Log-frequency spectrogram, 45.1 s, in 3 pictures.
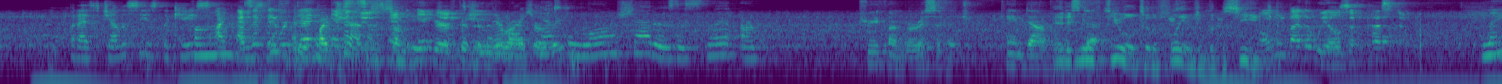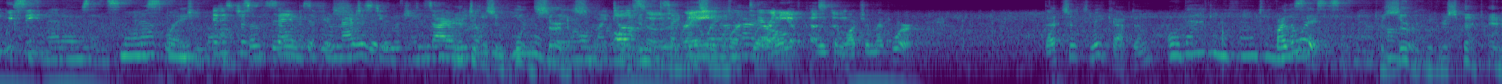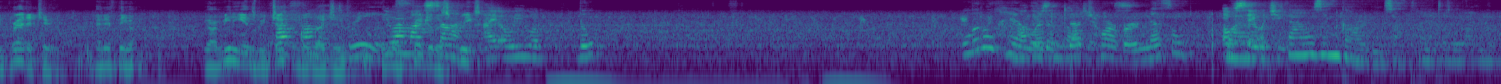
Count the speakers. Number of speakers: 8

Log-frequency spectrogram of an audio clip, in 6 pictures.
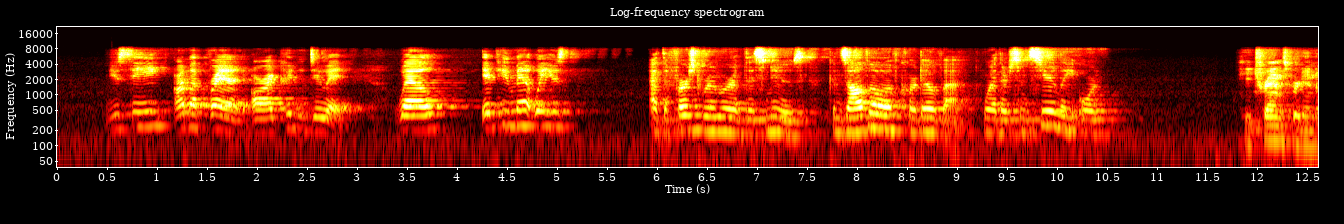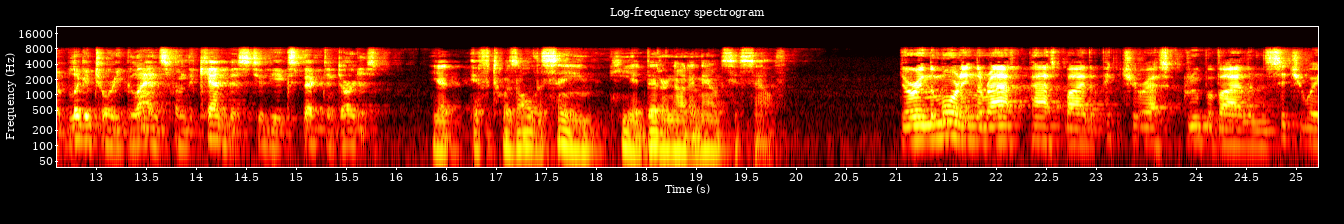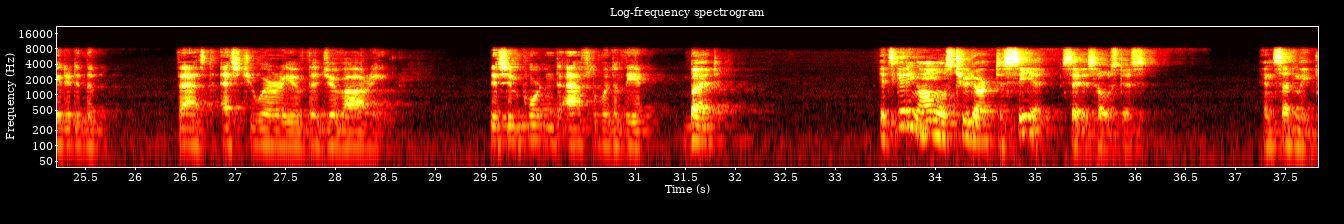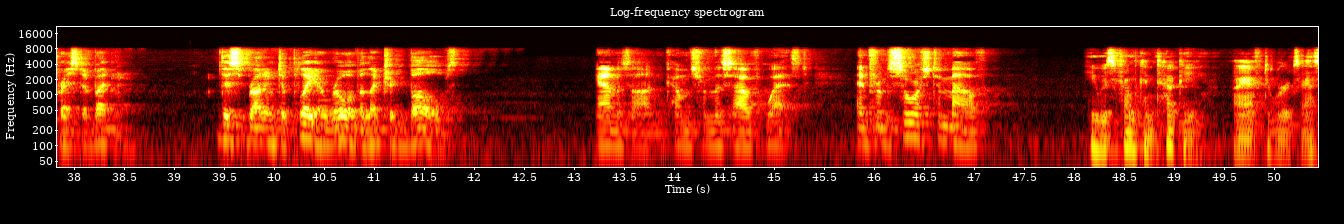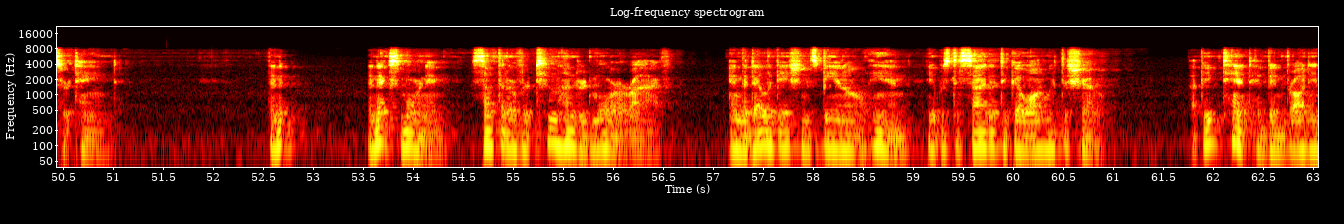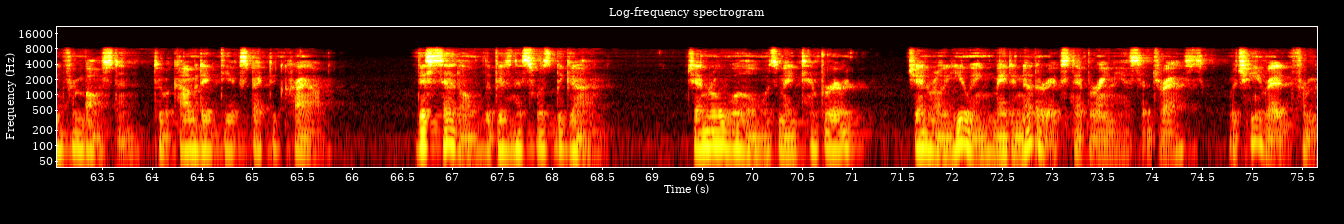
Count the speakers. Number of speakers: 5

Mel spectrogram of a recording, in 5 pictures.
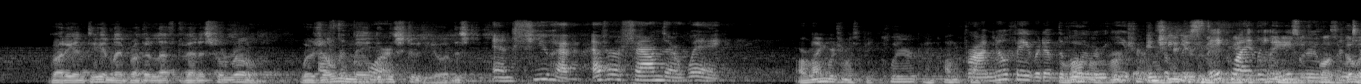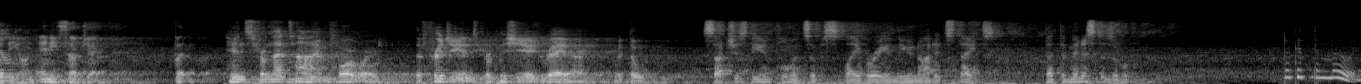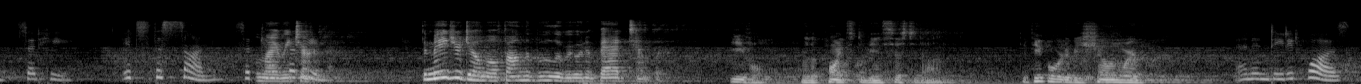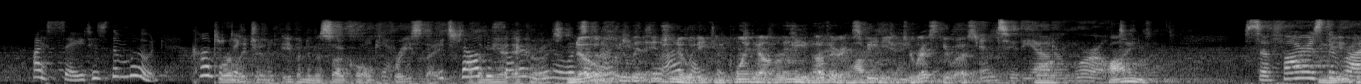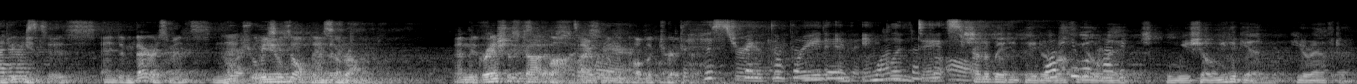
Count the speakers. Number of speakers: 8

